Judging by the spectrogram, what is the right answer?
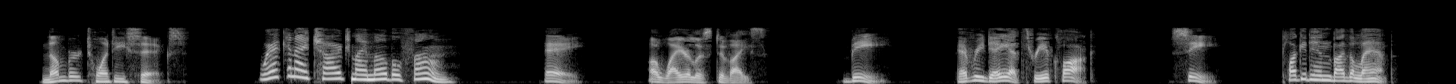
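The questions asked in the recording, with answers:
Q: Where can I charge my mobile phone?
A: C: Plug it in by the lamp.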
